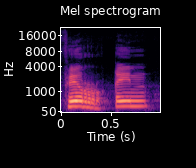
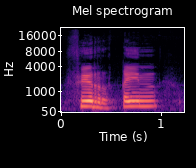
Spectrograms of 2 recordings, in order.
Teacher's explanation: इस रॉ को आप मोटा भी पढ़ सकते हैं और बारीक भी पढ़ सकते हैं, जैसे फ़िरक़िन या फ़िरक़िन, फ़िर मोटा, फ़िरक़िन और बारीक फ़िरक़िन।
